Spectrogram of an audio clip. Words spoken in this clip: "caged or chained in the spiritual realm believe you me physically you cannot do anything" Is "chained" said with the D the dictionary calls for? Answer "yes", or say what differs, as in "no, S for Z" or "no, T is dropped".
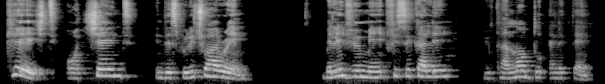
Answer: yes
